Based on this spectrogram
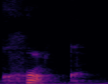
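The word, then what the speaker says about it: cnoc: For example, the word for hill, I would say crook, even though it looks like Canuck. But when we have CN together, in Ulster and Connacht, it gets pronounced like crook.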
